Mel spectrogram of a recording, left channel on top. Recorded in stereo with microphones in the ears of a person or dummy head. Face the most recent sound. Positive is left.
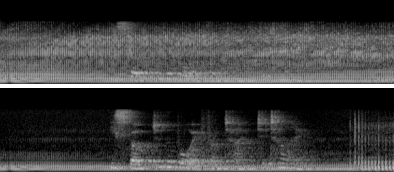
turn(degrees=-15)  # may be behind; listen again after turning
